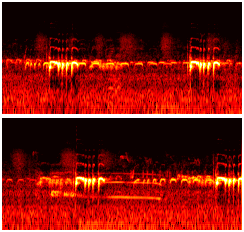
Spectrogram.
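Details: Local zebra doves in Indonesia, a calling chorus used as a lure so other doves reply. Loud bursts of rapid stuttering coos come roughly every two and a half seconds over a continuous high tone.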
